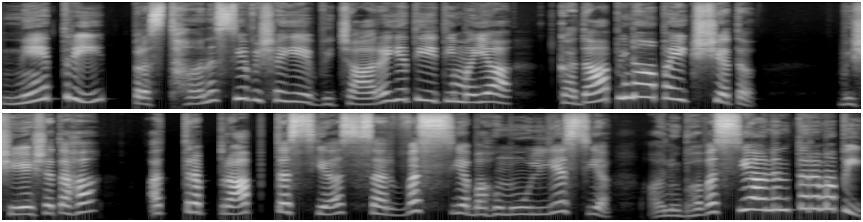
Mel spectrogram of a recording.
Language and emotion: Sanskrit, surprised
